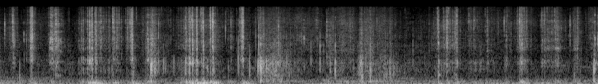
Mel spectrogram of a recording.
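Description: A solid tan bar of dry laundry soap, held in hand, is shaved into curls with a metal utility knife blade. Dry scraping and cutting strokes produce a steady run of bright, crackly crinkling over a low rumble, with brief louder bursts as the blade bites in.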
